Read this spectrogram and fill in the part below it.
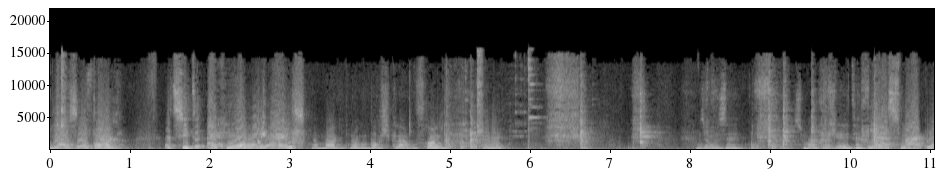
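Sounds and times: cutlery clinking on a plate: 0:04.9 - 0:06.8, 0:08.9 - 0:10.5.

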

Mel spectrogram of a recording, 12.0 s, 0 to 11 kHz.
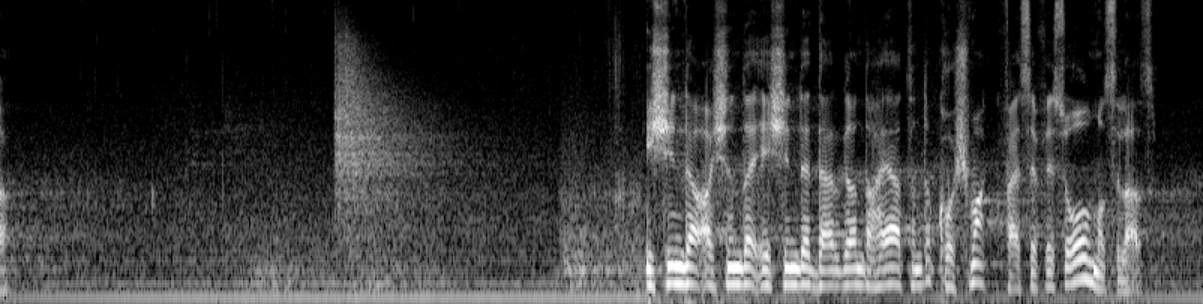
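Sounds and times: electrical hum: 0:00.0 - 0:12.0.

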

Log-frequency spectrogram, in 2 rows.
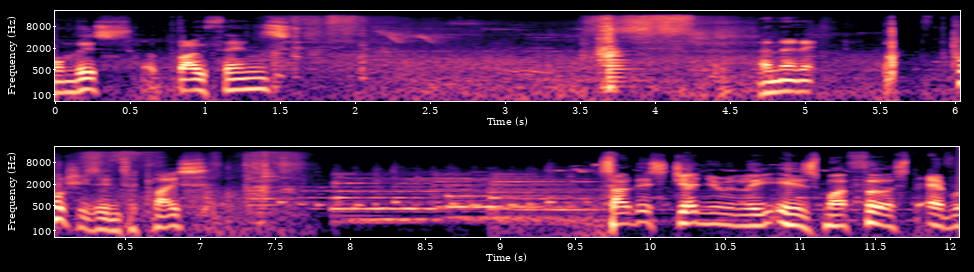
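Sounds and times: faint handling rustle: 0:00.8 - 0:02.3, 0:03.5 - 0:07.7
metal bar scraping glass: 0:03.6 - 0:04.4, 0:07.3 - 0:07.7.

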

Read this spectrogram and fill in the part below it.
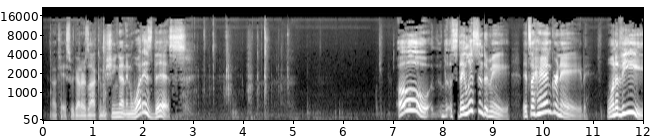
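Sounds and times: small plastic parts clicking: 0:03.0 - 0:05.0.

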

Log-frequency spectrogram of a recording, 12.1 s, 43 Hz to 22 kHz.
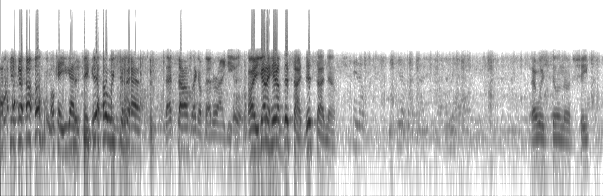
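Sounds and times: faint background talk: 0:02.4 - 0:12.0.

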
